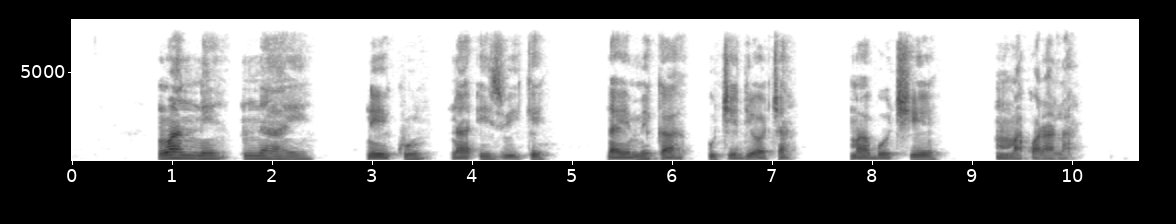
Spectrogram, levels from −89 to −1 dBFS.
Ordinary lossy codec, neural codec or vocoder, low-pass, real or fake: none; none; 7.2 kHz; real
